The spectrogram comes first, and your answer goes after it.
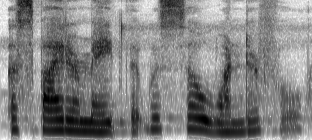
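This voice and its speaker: A woman voicing a gentle, loving, motherly spider queen in a soft, hushed ASMR roleplay, tender and wistful, often slipping toward a whisper. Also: medium pitch, fairly even intonation, normal speed, creaky, slightly rough, faint music behind.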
